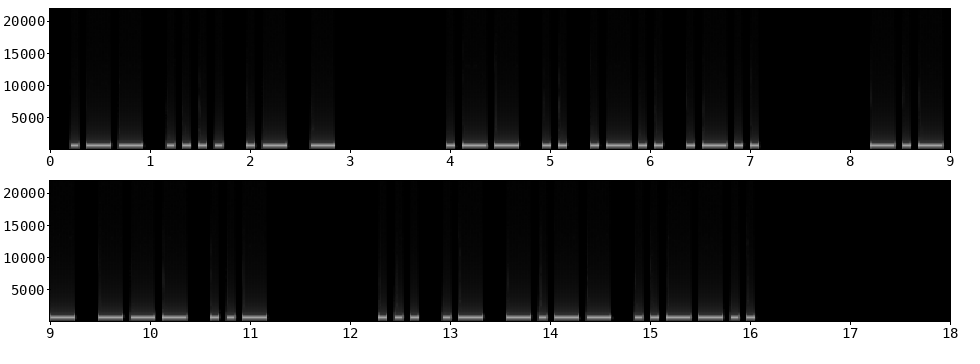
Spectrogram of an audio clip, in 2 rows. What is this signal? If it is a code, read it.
Morse code, heard as a keyed tone, about 15 wpm, 700 Hz. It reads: WHAT WILL YOU SAY?
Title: 2x Word-Spacing - Sentences from Top 200 Words - 15wpm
